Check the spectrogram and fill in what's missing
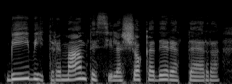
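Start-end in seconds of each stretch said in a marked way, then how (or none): none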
